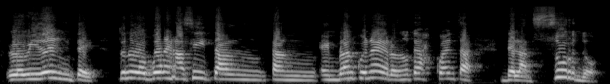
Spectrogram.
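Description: A woman's voice: on the high side, measured pace. A Cuban woman co-hosting a casual chat show, laughing often and reading viewer comments aloud. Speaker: co-host.

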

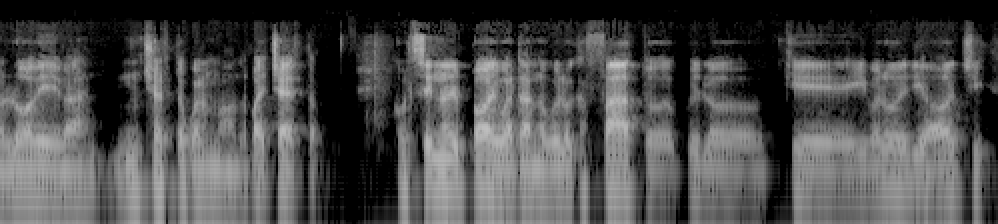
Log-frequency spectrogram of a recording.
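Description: A man co-hosting a casual panel podcast, speaking in a measured way and hedging with frequent fillers. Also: fairly low pitch. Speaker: podcast co-host.

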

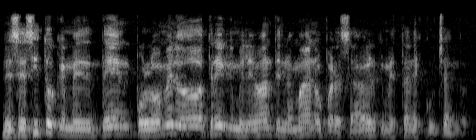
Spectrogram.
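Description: Hombre argentino que da clase despacio, audio apagado. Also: male voice, mid-range voice, darkish tone, lo-fi sound. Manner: slow, deliberate explaining to students. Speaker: university GIS teacher. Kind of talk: online class lecture.

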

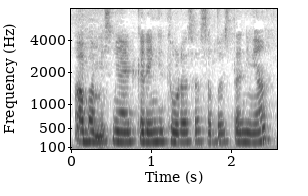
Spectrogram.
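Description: A woman walks through a recipe in a plain, unhurried voice that stays level in pitch. Her phone recording picks up loud sizzling and stirring from a home kitchen. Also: completely flat delivery. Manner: plain, unhurried instructional delivery. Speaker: cooking channel host. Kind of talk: step-by-step recipe voice-over. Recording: loud cooking noise behind voice.

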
